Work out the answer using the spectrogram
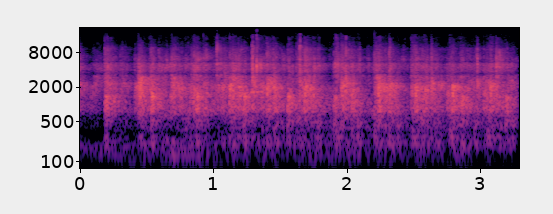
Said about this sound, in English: It's a wonderful answer. Clap for her, please.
